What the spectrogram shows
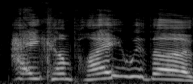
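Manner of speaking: high, slow rural Southern drawl, horror-movie style. Joking about a hotel like a redneck Shining, voicing buck-toothed twins: redneck Shining twins voice. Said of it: "like the redneck Shining".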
